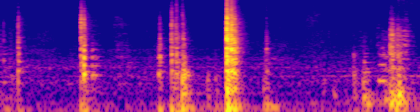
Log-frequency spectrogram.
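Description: Solid-surface cutting-board stovetop cover knocking and clacking against the countertop and cooktop as it is set in place: a handful of sharp knocks, the loudest a little past halfway.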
